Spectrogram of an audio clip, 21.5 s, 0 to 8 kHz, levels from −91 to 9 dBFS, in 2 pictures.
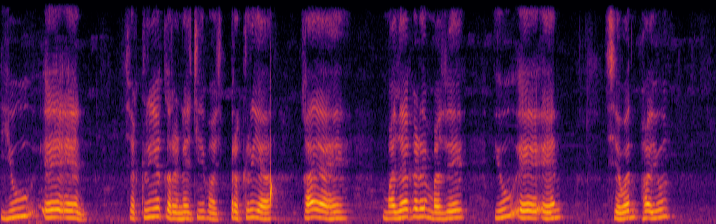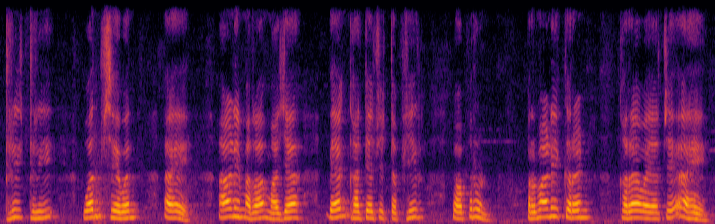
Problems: none marked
